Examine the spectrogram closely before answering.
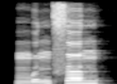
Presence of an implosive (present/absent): absent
